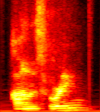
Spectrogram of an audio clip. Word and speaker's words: answering: He tried to avoid answering my question. Question. En answering, la W es muda, ¿verdad? No se pronuncia. Answering.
